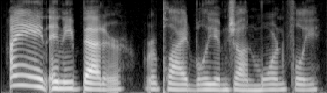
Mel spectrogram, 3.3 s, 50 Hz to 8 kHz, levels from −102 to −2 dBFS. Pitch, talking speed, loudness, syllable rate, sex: 190 Hz, 145 wpm, -20 LUFS, 4.7 syllables/s, female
